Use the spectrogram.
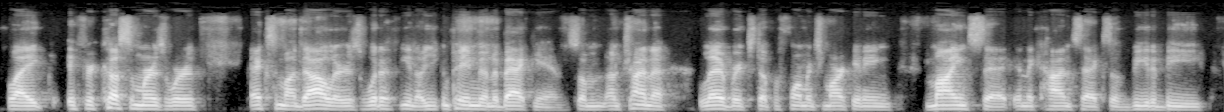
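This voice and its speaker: A middle-aged man speaks casually and unscripted about his marketing work. He rambles, doubling back on his phrases, in a medium-pitched voice with a dry, close sound. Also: flat delivery, fast, no echo. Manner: rambling, repeats and restarts phrases often. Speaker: B2B marketing consultant. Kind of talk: casual, unscripted self-introduction in a meeting.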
